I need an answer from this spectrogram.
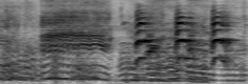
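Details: Wirehaired Pointing Griffon puppies, a female pup harassing her littermates: a long drawn whine sliding down, then three short high yelps or squeals at about half-second gaps.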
